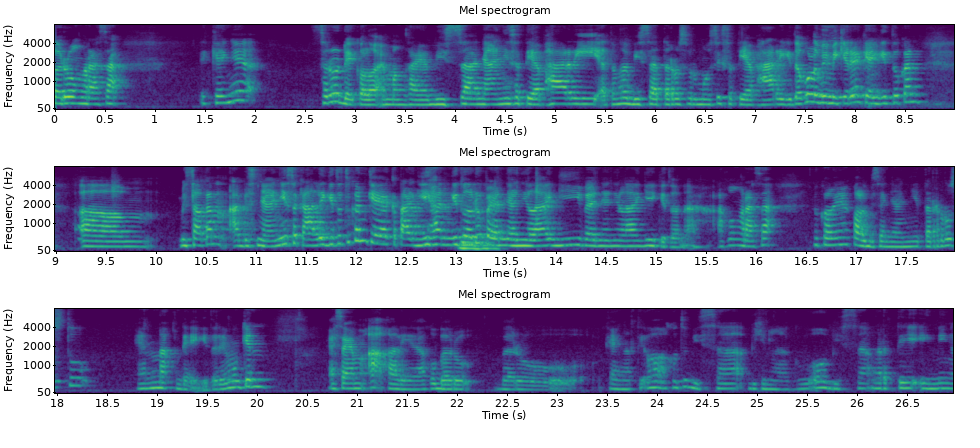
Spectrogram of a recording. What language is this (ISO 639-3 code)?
ind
